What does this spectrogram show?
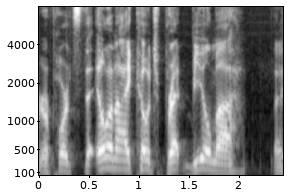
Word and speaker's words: Bielema: uh adam rittenberg reports the illinois coach brett bielma did i say his name right yeah you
